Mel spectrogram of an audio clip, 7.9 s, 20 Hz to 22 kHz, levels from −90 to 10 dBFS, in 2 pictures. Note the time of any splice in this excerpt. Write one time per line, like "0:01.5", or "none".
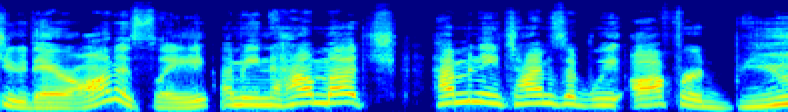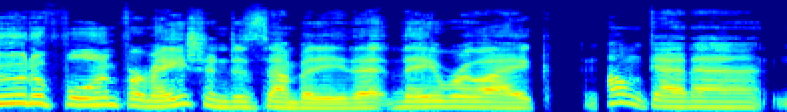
0:01.1
0:02.0
0:06.8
